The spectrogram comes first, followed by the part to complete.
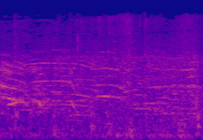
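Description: Quad roller skate wheels rumbling on the rink floor as a pack of skaters passes close by, under crowd voices and shouting.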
